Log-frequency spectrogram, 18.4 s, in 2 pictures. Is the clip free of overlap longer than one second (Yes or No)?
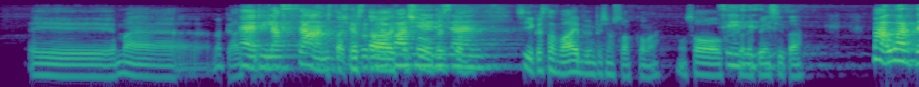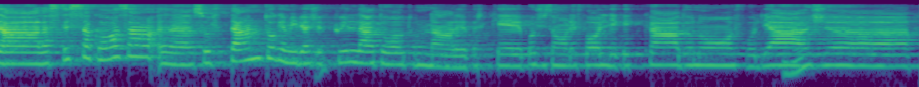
No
